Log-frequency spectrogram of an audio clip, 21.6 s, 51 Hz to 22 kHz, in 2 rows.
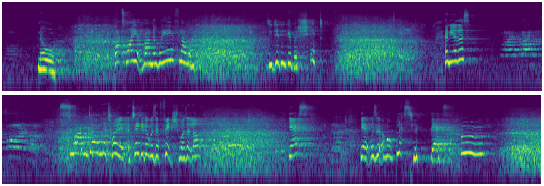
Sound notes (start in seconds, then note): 6.6 audience laughing; 15.4 audience laughing; 19.9 imitates crying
